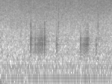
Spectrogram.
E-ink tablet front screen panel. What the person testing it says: there is a hollow spot here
